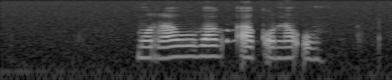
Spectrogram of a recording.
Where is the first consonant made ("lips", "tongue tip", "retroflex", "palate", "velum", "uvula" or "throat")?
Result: lips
